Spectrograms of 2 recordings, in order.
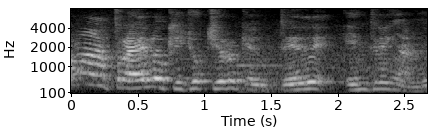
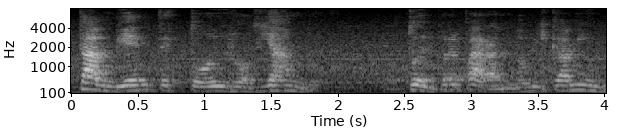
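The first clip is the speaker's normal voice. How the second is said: ordinary talk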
